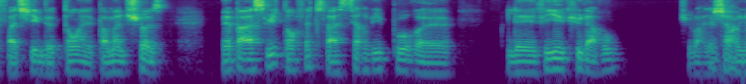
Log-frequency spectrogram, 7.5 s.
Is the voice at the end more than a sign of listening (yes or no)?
no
